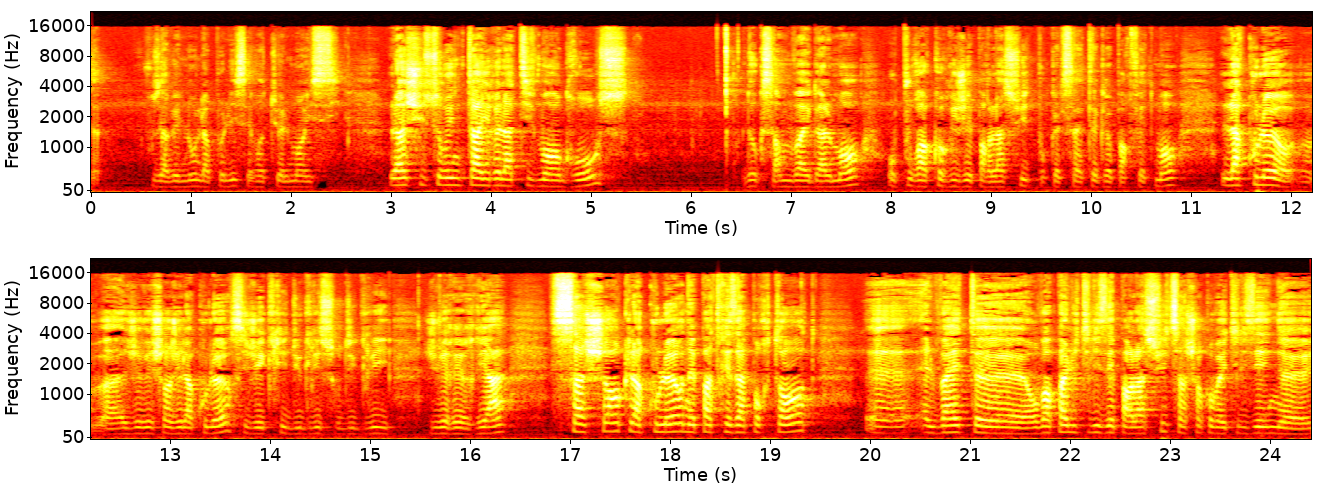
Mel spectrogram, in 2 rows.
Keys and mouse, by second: 15.5 click, 21.9 click.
